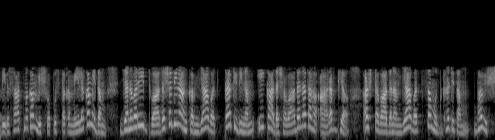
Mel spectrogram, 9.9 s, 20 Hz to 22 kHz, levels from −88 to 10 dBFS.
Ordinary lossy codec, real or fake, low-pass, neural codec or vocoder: MP3, 32 kbps; real; 3.6 kHz; none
